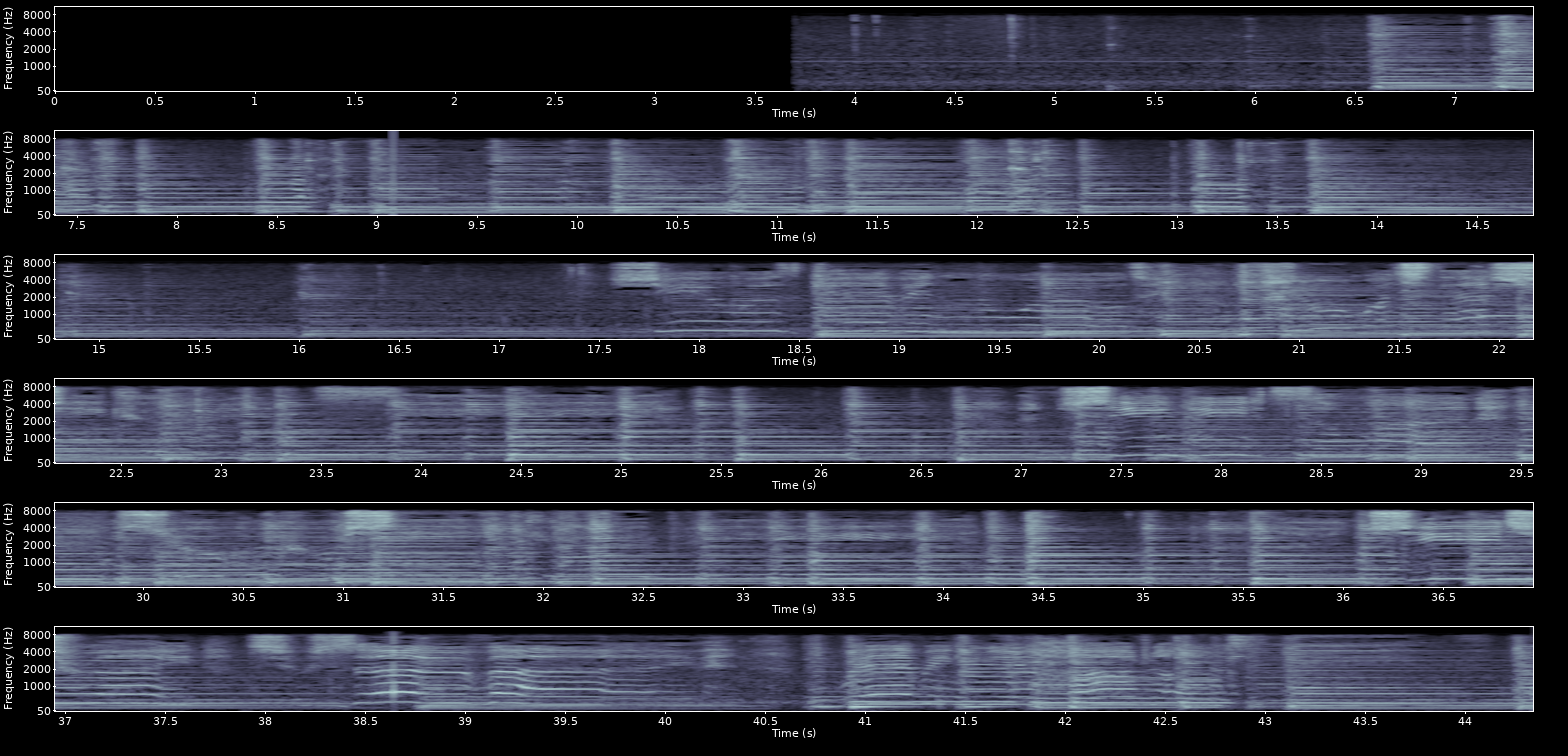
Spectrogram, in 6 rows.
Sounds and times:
Music: 6.4 - 44.3
Female singing: 8.8 - 10.0, 17.6 - 25.6, 26.9 - 34.4, 35.5 - 44.3.

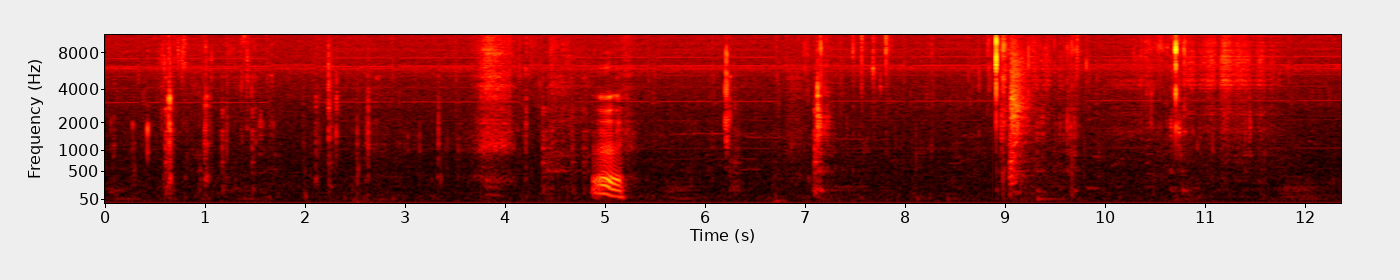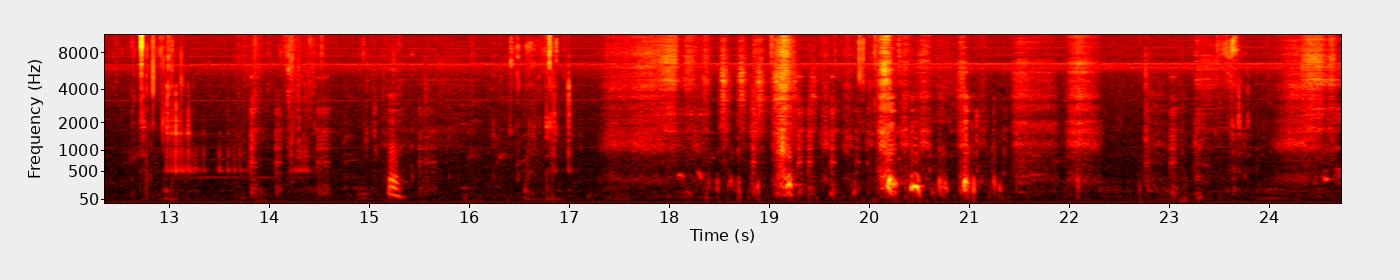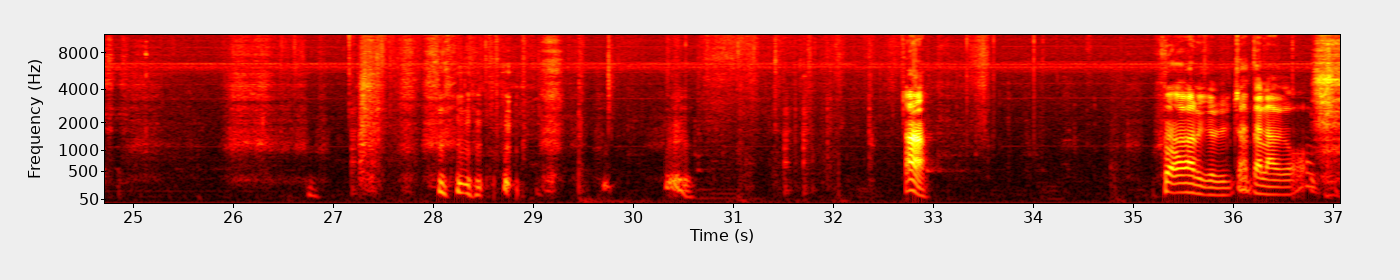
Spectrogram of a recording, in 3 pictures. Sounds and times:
Speech: 35.3 - 36.9.

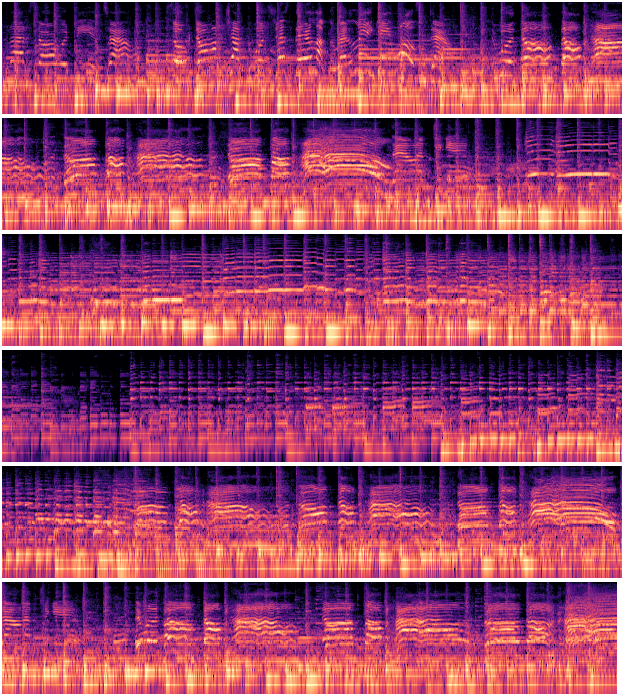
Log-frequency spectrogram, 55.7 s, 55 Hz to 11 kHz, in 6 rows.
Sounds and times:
Bowed string instrument: 0.0 - 55.7
Country: 0.0 - 55.7
Guitar: 0.0 - 55.7
Singing: 7.4 - 16.3, 38.9 - 47.6, 48.5 - 55.7.

